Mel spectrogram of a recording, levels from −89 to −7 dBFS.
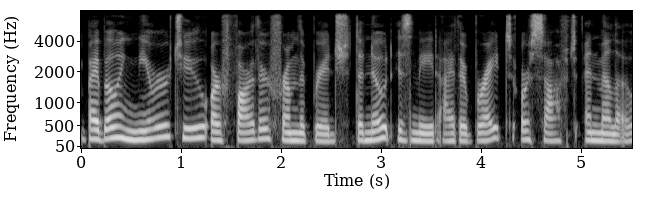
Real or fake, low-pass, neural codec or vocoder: fake; 7.2 kHz; codec, 16 kHz, 4 kbps, X-Codec, WavLM features, trained on Multilingual LibriSpeech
